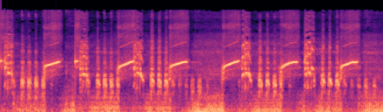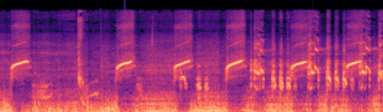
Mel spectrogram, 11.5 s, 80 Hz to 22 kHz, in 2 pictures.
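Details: Partridge (teetar) calling persistently. Bright rising whistles alternate with dense rattling clucks in a loose rhythm of about 74 phrases a minute, over a steady low rumble.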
